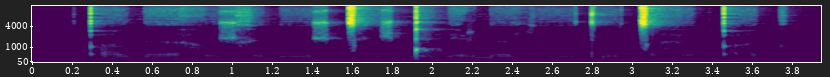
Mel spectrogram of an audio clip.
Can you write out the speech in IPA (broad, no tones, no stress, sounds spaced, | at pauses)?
qʼ oː n ɐː h oː ʃ x ø n øː ʃ ǀʰ ɪː ʃ ŋ͡ǃ œ n ɛ ɭ n œː j øː tʼ ø ǀ ɐ h œ b qʼ ʊ k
